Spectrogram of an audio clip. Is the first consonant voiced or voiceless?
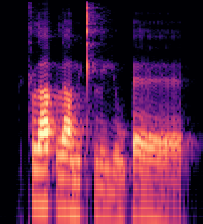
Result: voiceless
